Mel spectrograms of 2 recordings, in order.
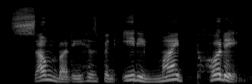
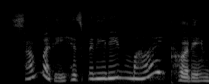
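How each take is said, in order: First: It is said in a great big voice. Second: It is said in a wee little voice.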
